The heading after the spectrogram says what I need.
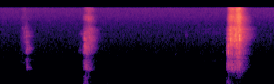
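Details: Three short hissing sneezes from a cat, the last loudest, in a quiet room; caused by a grass straw in the nose after eating grass; sneezing.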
